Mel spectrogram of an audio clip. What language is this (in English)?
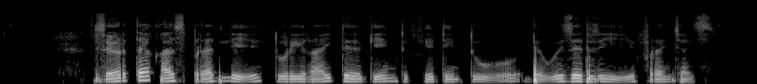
English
